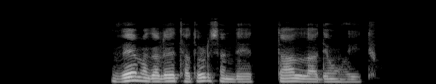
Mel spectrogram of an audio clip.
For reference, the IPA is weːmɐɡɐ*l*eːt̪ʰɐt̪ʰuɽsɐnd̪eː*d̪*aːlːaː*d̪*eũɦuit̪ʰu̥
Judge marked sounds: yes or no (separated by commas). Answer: yes, no, yes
